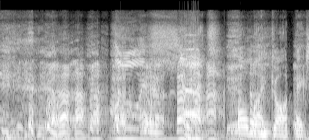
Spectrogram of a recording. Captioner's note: laughs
